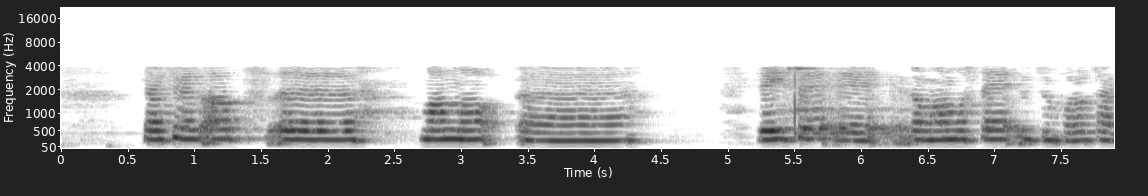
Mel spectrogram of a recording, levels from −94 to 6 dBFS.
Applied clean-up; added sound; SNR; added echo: classical method WPE with log-MMSE.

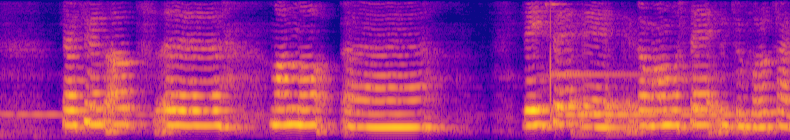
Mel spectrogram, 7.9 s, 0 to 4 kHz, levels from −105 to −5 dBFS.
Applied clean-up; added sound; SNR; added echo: none; Chink, clink; 17 dB; reverberation time 0.5 s.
